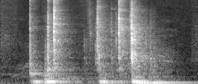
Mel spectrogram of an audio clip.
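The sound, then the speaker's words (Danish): A door is pushed shut, a cluster of heavy wooden thumps and rattles over a couple of seconds, the last bang the loudest before it settles into quiet. “Kan du, kan du lukke døren?”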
